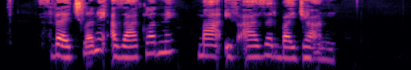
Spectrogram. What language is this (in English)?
Czech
